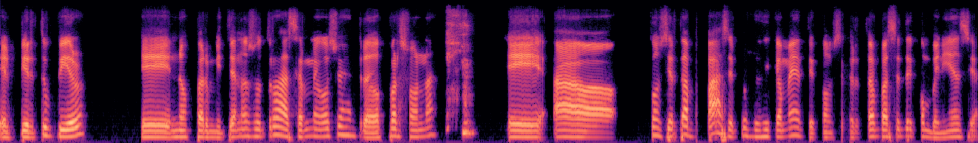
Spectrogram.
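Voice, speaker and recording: An ordinary speaking voice, a man at a fairly high pitch with fairly even intonation, fairly slow pace, and a dry, close sound with no echo. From Nicaragua. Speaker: crypto community leader. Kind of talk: interview. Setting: remote call.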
